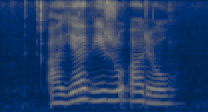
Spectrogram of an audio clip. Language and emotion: Russian, neutral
